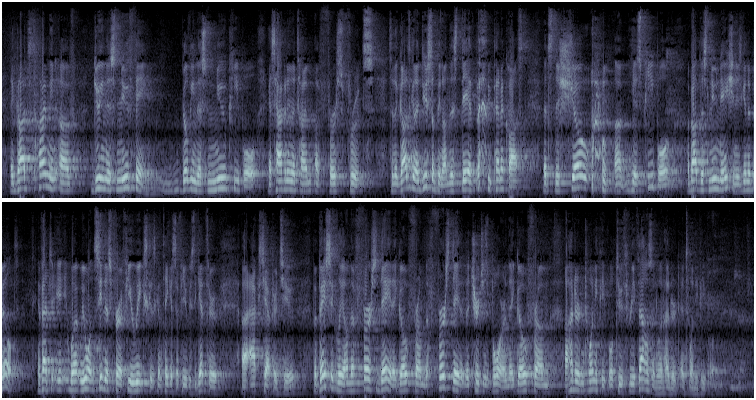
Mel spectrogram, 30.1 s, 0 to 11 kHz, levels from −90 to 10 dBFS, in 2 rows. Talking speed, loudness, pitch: 195 wpm, -22 LUFS, 155 Hz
